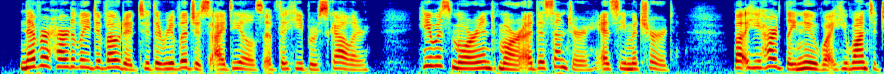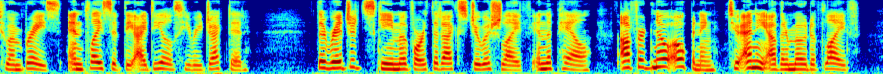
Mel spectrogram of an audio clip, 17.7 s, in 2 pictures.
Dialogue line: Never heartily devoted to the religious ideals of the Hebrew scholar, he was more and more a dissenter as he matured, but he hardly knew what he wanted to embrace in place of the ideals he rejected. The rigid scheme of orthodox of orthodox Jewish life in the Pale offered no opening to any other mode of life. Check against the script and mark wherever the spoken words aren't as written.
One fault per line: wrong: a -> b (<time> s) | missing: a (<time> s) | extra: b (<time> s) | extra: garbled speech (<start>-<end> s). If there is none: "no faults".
missing: of orthodox (13.5 s)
